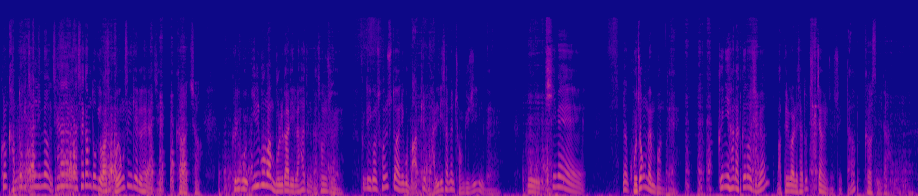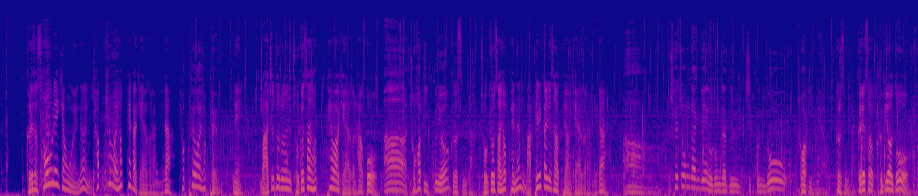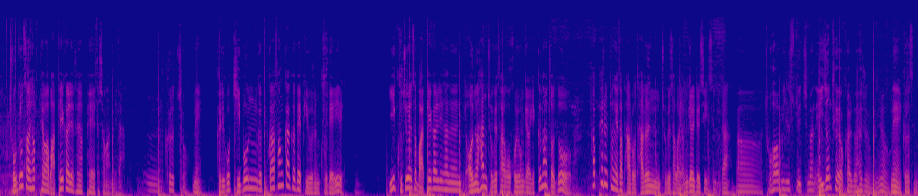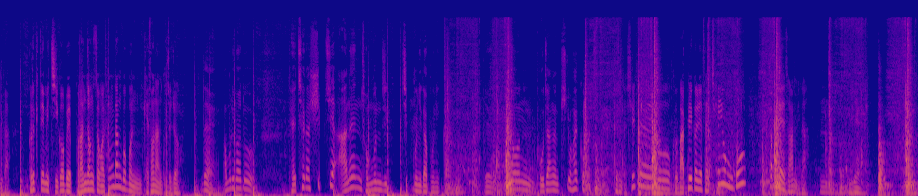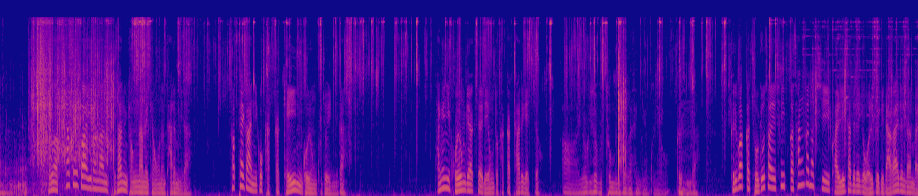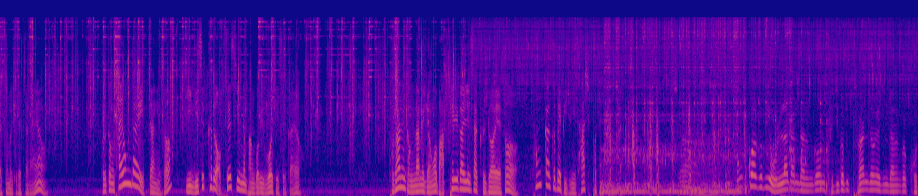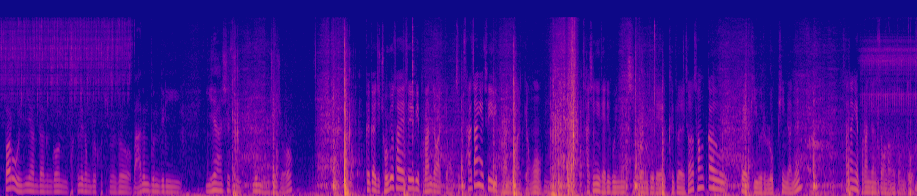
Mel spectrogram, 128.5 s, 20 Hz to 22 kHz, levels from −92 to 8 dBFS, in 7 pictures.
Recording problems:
household noises; very loud; throughout; 1 dB above the speech

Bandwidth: 15 kHz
